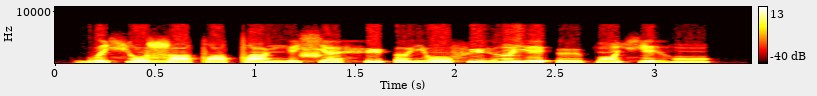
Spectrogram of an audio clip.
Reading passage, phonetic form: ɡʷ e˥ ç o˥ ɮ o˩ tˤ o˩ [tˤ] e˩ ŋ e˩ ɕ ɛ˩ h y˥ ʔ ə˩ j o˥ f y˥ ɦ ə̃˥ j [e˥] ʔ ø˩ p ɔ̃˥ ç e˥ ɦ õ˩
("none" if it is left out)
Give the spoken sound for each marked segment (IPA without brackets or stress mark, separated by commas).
tˤ, e˥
